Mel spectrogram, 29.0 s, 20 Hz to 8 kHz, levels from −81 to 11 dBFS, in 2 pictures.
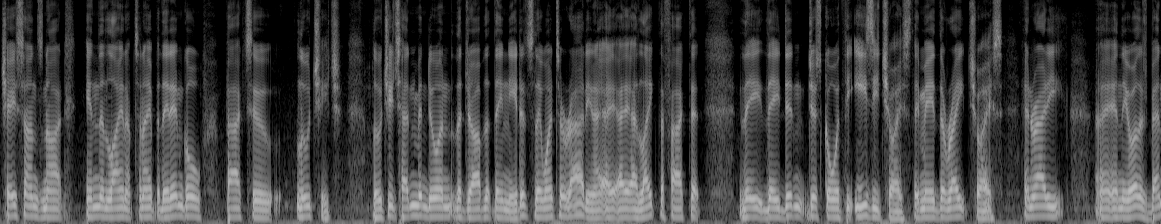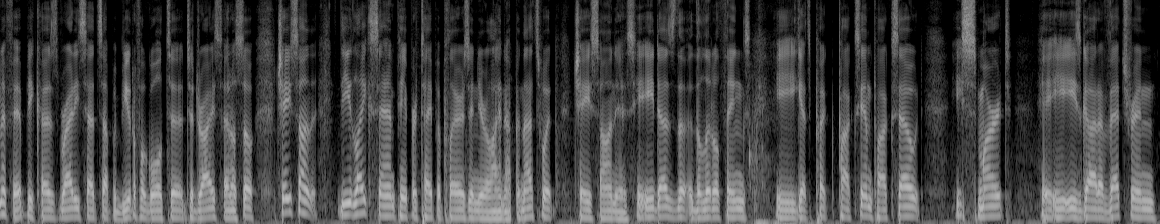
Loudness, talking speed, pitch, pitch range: -20 LUFS, 215 wpm, 115 Hz, 110-125 Hz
